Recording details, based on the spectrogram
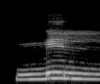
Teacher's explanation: Now here you can clearly hear that milla, I'm totally eliminating the sound of the noon. You can't hear me give the sound of the noon at all. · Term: idgham kamil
